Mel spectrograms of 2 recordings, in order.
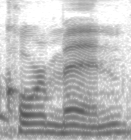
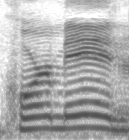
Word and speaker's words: Corman: Corman. – Corman.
